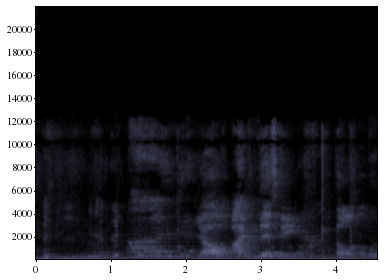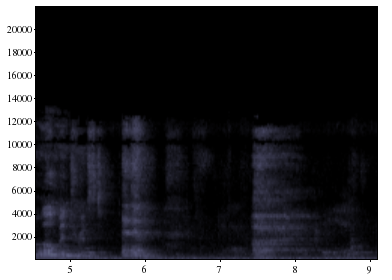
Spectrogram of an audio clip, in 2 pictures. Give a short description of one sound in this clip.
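A teenage boy speaks with animation.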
